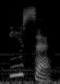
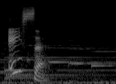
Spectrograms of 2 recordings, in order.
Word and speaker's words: Isis: Horus's mom is named Isis. But in ancient Egyptian, it's pronounced closer to Ise or Asa.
